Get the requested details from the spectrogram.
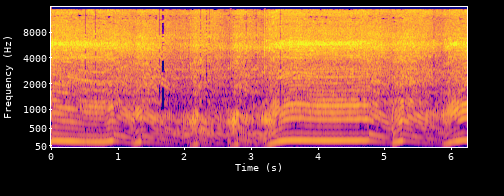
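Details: Husqvarna 350 chainsaw "Fugly" with Huztl top end, back after months on the road and field repairs (gas leak fixed); crisp throttle blips falling cleanly back to steady idle, no bogging: healthy normal running.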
